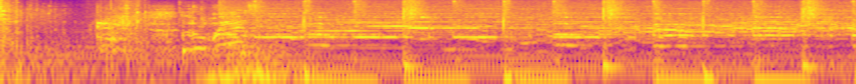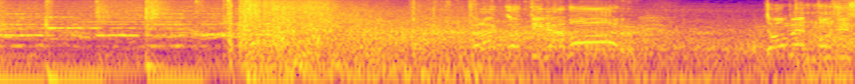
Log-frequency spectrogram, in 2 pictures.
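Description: Sniper gunfire in the Gears of War video game: sharp repeated shots crack at a regular pace over a dense, loud battle soundscape, followed by a heavy rumbling burst, with voices present in the mix.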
